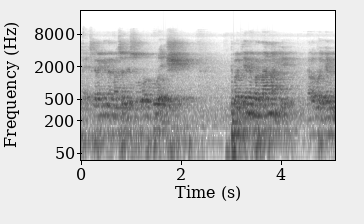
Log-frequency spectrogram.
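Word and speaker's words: قريش: Kita pahami dulu secara bacaan Li'ilafil Quraisy. Ini pakai shin bukan pakai sin. Jadi kadang-kadang ngapunten pas baca hafalan, baik itu dipakai imami atau yang lain. Li'ilafil Quraisy salah, bukan pakai sin, tapi pakai shin.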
